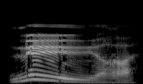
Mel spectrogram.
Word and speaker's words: mûre: eux comme une mûre attention ici l'accent circonflexe sur le u il faut allonger le eu une mûre je lis une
